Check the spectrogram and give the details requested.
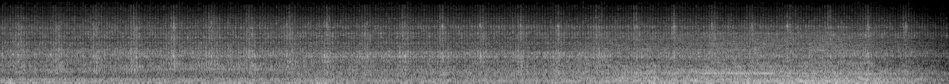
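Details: BMW F10 530d LCI diesel on early-morning cold start: steady, fairly regular ticking knock about three per second over the idle clatter; source not pinned down.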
